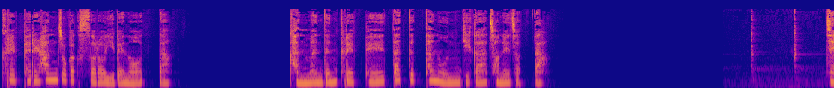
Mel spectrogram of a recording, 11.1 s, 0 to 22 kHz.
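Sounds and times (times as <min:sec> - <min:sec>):
speech: 0:00.1 - 0:02.4, 0:03.9 - 0:07.3
pendulum clock ticking: 0:09.9 - 0:11.1.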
